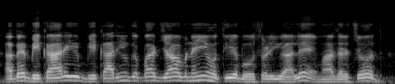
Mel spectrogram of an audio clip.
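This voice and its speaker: A man with a fairly high, fairly bright voice speaks briskly as he rants over a screen share. A channel host exposing a former associate, he swears constantly, repeats himself angrily, and points at things on screen.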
